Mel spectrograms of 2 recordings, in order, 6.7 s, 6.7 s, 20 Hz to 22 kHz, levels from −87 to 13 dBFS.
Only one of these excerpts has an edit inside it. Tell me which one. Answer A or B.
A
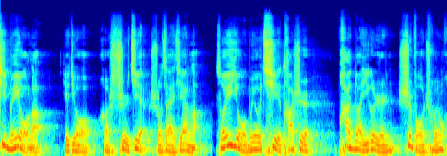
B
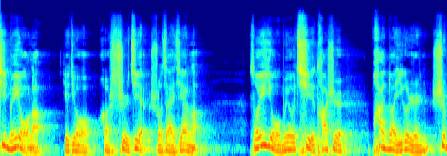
A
